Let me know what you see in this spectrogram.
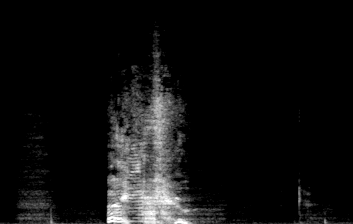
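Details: Sneeze from a compilation: a quick inward breath, then one loud explosive sneeze with a voiced cry-like tail and a short exhale, an ordinary single sneeze.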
